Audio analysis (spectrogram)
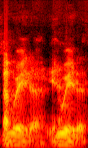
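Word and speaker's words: Uyeda: A recent commissioner was on CNBC, and he said, Mark Ueda? Yes, Ueda, thank you. And he said, he described the SEC's approach to crypto as a disaster. Yeah. I agree with Commissioner Ueda.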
